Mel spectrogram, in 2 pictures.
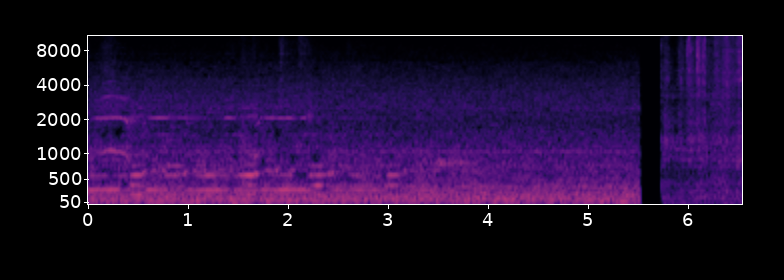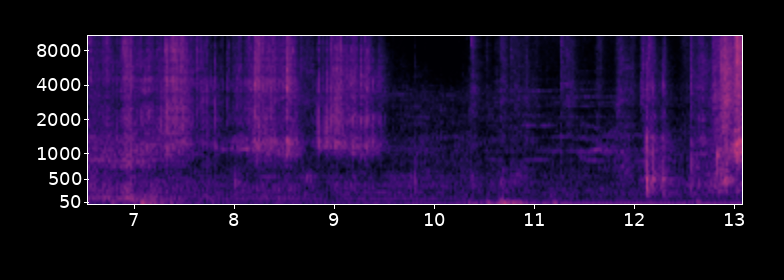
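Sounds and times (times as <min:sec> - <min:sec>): music: 0:00.0 - 0:04.7, 0:08.9 - 0:13.0
crinkling and rustling: 0:05.7 - 0:09.6, 0:10.3 - 0:13.0.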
